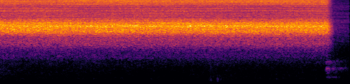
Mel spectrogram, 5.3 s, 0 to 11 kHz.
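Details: ARCCAPTAIN 200P AC/DC TIG on a scrap flange, no heat sink: clean fast strike, smooth even high hiss without crackle for five seconds, then clean cutoff; stable TIG arc.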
